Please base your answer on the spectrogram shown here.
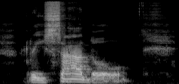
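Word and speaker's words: rizado: risado curly no buzzing z in spanish is pronounced like an s risado and of course you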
